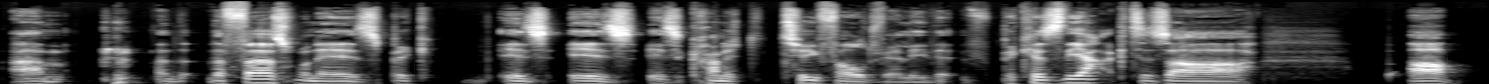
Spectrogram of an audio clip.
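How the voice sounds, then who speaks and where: A man's voice: low-pitched, measured pace, a bit bright, slightly rough. A man explaining his sound production work in a casual interview, hesitant and repeating words as he thinks. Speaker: sound designer and technical producer, podcast guest.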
